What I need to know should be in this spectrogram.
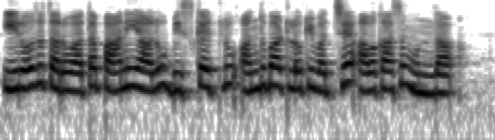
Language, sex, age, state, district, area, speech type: Telugu, female, 18-30, Andhra Pradesh, Nellore, rural, read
